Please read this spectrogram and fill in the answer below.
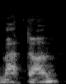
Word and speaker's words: Matt Dunne: Well, first of all, my name is Matt Dunn. Super simple, two syllables.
